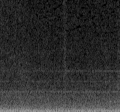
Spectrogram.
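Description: Steady low rumble of background ambience under a film scene, with a faint steady hum and no speech.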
